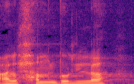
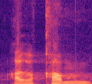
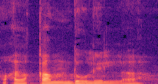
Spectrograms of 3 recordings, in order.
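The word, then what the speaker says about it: الحمد لله: Ada lagi yang harusnya alhamdulillah. Alkam pakai kaf alhamdulillah.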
